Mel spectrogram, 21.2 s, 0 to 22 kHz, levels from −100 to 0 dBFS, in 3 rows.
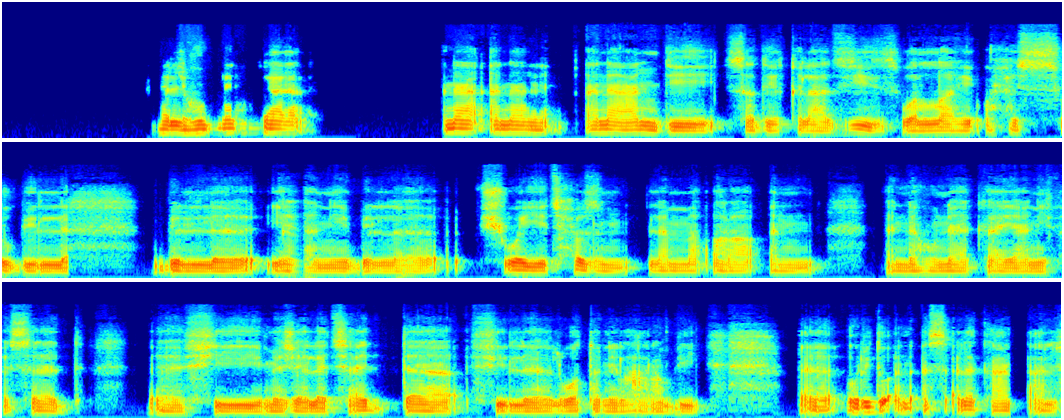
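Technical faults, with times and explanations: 19.57 s and 20.85 s: compressed frames skipped. The speech jumps ahead by about 150 ms each time, which fits several whole 32 ms frames going missing or being rejected by the decoder.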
